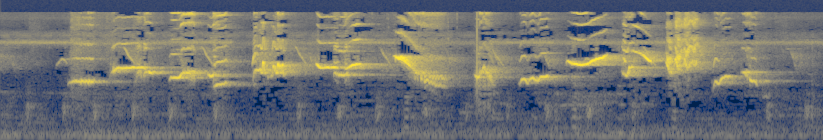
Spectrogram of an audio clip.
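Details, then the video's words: Oriental magpie-robin (kacer, koci) singing in the mbagong and nangkur styles: a rich, varied run of whistled phrases that rise and fall, delivered in short bursts with brief pauses and a few harsh notes, over a low steady hum. "KACER MBAGONG LUCU ABIS | KOCI NANGKUR | KACER BALON | KOCI BAGONG"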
